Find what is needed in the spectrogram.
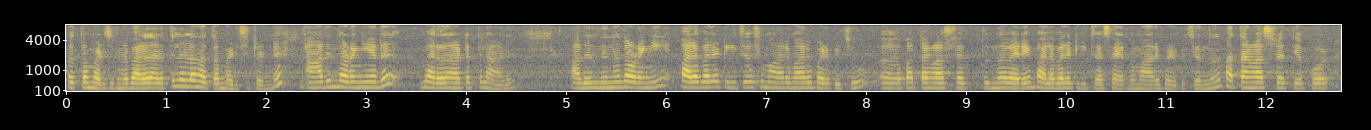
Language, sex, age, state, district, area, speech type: Malayalam, female, 18-30, Kerala, Pathanamthitta, rural, spontaneous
